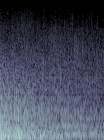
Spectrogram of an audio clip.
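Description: A distant explosion-like boom from a rock fall at the old mine, heard at Cannonball Curve, rolls out as a deep, rumbling boom, heavy in the low end and slowly fading over about a second and a half, with no voices.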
